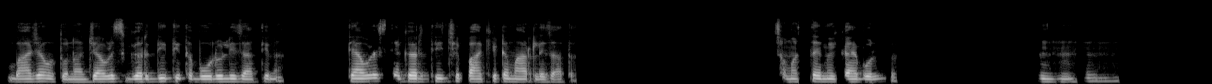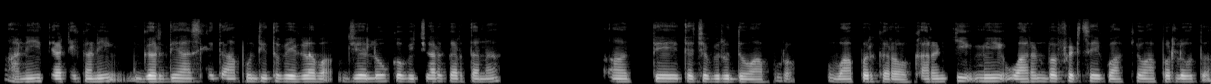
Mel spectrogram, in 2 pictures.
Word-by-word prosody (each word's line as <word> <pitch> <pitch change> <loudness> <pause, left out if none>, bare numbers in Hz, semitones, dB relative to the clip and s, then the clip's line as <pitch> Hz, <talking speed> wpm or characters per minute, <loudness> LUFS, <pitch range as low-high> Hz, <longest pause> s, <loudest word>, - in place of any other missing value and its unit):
बाजा 130 +2 +1
होतो 130 -3 -2
ना 120 0 -2
ज्यावेळेस 135 +1 +2
गर्दी 130 +2 +3
तिथं 135 -2 -3
बोलावली 135 +2 +3
जाते 130 +1 -2
ना, 125 - -6 0.7
त्यावेळेस 145 +2 +2
त्या - - -3
गर्दीचे 140 +2 0
पाकिटं 135 +2 0
मारले 125 -2 -2
जातात. - - -8 2.0
समजतंय 130 +2 -1
मी 130 - +1
काय 130 -1 +3
बोलतो 125 +2 -2
आहे? - - -19 1.4
हं, 130 -1 -3
हं, 130 0 -7
हं. 150 0 -14 1.1
आणि 135 +4 0
त्या 140 - +4
ठिकाणी 140 0 +1 0.4
गर्दी 135 +2 +5
असली 140 0 -6
तर - - -1
आपण 140 +1 -2
तिथं 140 +1 0
वेगळं 135 0 +5
व्हा. 135 - -1 0.2
जे 140 0 +4
लोकं 145 0 +2
विचार 140 +1 -1
करता 140 -1 0
ना 135 +2 -3 1.1
अ, 135 -1 +1 0.3
ते 145 - +4 0.2
त्याच्याविरुद्ध 135 -1 +1
वापरा 125 +3 -3 0.5
वापर 130 +2 +2
करावा. 120 -3 +1
कारण 135 +1 -1
की 160 -2 +1
मी 145 0 +2
वॉरेन 140 +1 +1
बफेटचं 145 0 +2
एक 140 - +3
वाक्य 135 +1 -1
वापरलं 135 0 0
होतं. 135 +1 -3
135 Hz, 130 wpm, -23 LUFS, 130-140 Hz, 2.0 s, गर्दी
